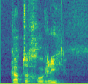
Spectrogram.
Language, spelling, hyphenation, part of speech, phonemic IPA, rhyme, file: Dutch, categorie, ca‧te‧go‧rie, noun, /ˌkɑ.tə.ɣoːˈri/, -i, Nl-categorie.ogg
- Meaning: category (defined group)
